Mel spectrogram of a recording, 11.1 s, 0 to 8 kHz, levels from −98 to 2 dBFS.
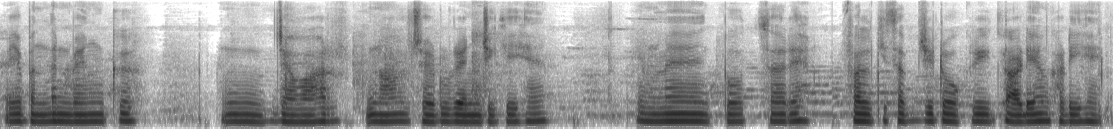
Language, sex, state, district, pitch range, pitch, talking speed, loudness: Hindi, male, Bihar, Bhagalpur, 115-125 Hz, 120 Hz, 95 wpm, -20 LUFS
